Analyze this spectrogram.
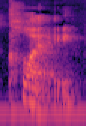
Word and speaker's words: Klee: His last name is spelled Klee, but it is pronounced Klee.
